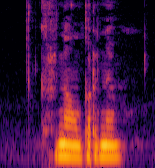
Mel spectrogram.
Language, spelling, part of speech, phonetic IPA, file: Polish, krnąbrny, adjective, [ˈkr̥nɔ̃mbrnɨ], LL-Q809 (pol)-krnąbrny.wav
